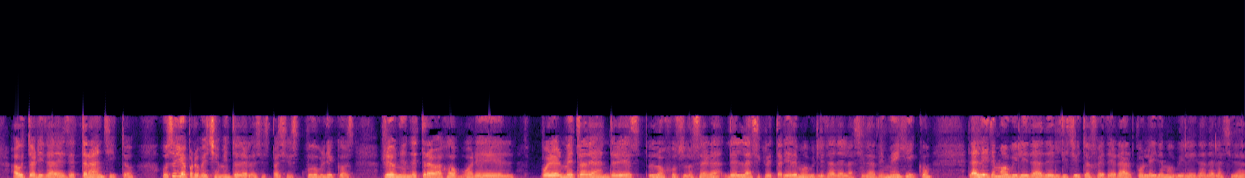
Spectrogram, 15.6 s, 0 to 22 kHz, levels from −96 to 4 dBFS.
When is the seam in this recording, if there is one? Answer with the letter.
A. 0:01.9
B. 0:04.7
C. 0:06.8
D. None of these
C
